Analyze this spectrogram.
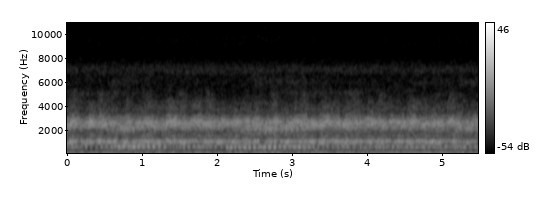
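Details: Frog chorus in a forest: a rapid, pulsed mid-pitched rattle over steady higher buzzing bands, with a continuous low rumble underneath.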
